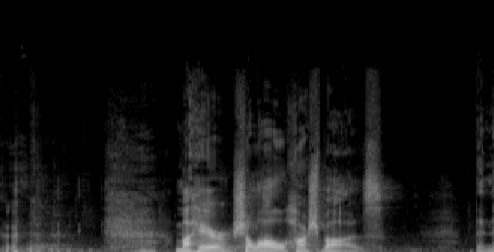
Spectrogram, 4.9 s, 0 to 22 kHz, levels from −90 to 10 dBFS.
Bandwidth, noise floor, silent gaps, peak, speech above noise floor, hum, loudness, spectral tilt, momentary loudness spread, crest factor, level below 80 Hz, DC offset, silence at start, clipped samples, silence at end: 15.5 kHz; -62 dBFS; none; -6 dBFS; 38 dB; none; -24 LUFS; -5.5 dB/octave; 23 LU; 22 dB; -62 dBFS; under 0.1%; 0.05 s; under 0.1%; 0 s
